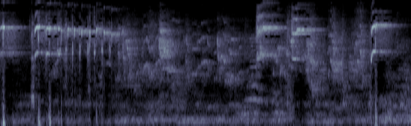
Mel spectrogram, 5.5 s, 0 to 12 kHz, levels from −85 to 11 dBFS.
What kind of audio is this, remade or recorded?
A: recorded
